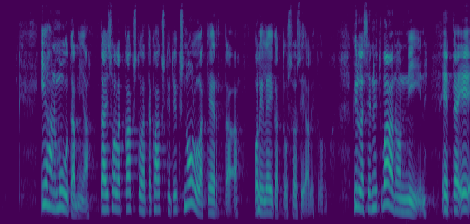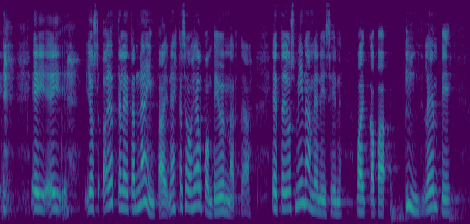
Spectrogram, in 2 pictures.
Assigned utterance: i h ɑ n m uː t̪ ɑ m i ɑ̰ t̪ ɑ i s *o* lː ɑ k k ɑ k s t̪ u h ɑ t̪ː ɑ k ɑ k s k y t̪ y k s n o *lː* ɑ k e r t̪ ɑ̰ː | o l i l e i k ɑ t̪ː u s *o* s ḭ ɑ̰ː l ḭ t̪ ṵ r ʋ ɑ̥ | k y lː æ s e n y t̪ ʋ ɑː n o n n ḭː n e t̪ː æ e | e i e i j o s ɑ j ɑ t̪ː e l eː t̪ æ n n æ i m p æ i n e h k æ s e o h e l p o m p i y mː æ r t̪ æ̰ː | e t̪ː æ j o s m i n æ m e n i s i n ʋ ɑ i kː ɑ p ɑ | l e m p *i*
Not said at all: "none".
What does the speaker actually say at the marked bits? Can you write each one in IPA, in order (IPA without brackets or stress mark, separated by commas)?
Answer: o, lː, o, i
